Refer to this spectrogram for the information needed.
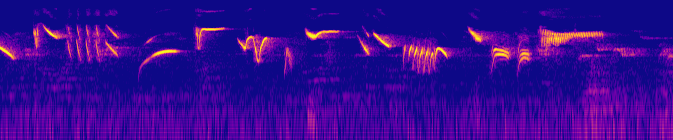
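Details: Continuous song of a Black-throated canary, native to Africa: bright high chirps, sweeping slurred whistles and short rattling trills delivered without pause for about five seconds.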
